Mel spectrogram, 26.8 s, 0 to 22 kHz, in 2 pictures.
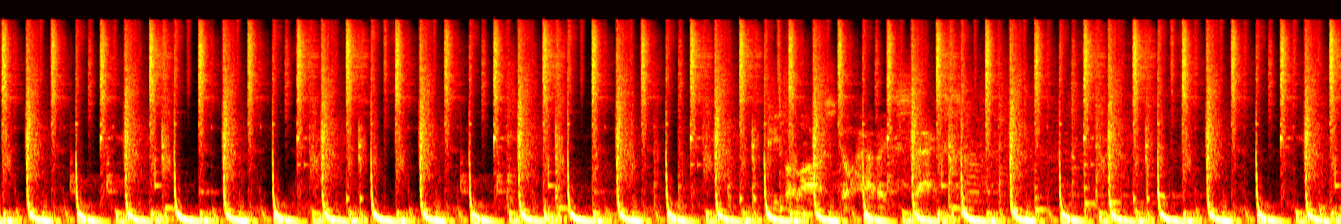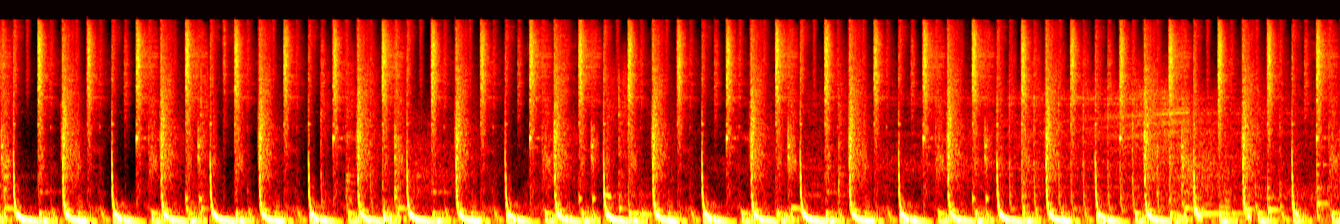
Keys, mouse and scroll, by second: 3.3-5.3 drag, 4.8 ctrl+z, 5.8 ctrl+z, 6.4 ctrl+z, 7.3-8.9 middle drag, 11.4-13.2 drag, 15.1-17.7 middle drag, 17.7 Tab, 18.3 a, 18.6 a, 20.0-21.6 drag, 23.6-25.5 middle drag, 25.8-26.8 drag.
